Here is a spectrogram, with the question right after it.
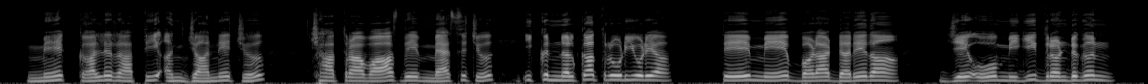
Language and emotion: Dogri, fearful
